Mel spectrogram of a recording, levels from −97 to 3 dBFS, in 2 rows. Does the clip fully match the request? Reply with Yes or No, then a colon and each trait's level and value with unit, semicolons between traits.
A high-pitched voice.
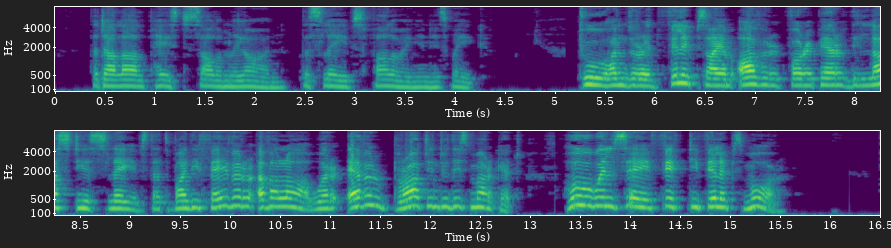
Yes: high, 205 Hz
